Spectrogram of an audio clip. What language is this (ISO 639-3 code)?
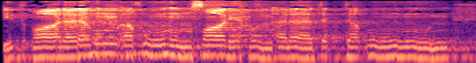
ara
